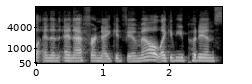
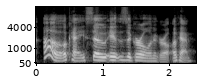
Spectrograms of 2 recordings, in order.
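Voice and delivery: usual speaking voice

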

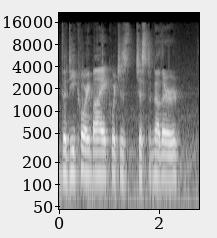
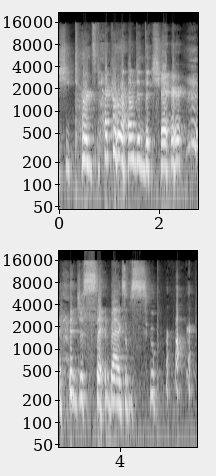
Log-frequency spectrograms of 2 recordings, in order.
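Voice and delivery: laughing while telling; 6 semitones higher, slower than usual. Real, not acted. Player laughing at the scientist ignoring police, giggling. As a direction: talk through real laughter, higher.

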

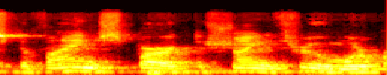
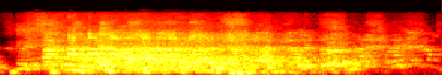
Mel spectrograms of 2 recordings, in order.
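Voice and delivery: high airy laugh. Real, not acted. Father laughing at daughter's story.

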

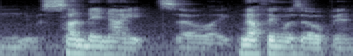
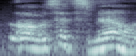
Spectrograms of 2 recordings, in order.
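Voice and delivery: higher-pitched waking complaint; mock disgusted question; 8 semitones higher than usual. Him coming to in the car, disgusted. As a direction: ask it with voice lifted in distaste. Waking groggy to vomit smell.

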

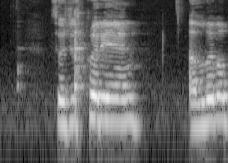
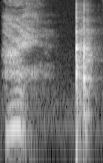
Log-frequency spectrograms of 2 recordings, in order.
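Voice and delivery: ordinary talk, nothing marked

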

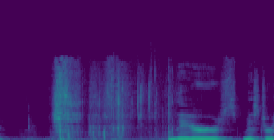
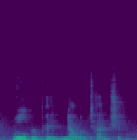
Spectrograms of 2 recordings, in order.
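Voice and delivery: plain reading voice

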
